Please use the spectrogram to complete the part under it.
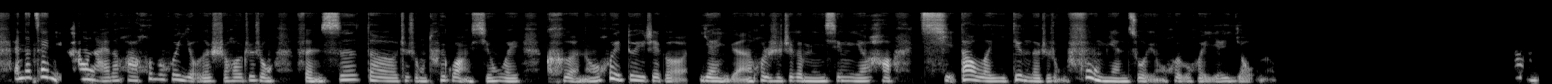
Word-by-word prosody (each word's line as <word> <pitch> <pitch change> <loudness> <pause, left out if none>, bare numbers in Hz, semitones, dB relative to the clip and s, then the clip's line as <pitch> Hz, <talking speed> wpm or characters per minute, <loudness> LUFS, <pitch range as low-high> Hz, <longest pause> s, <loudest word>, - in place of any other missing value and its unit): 哎， - - +2
那 315 - +1
在 350 +2 +3
你 270 - +2 0.2
看 240 -1 +4
来 160 -6 -2
的 180 - -3
话， 185 -1 -2
会 260 - -7
不 230 -2 -5
会 225 -3 -1
有 160 -4 -4
的 150 +1 -1
时 155 - -1
候 165 +1 -3
这 190 +4 -4
种 160 -4 -2 0.2
粉 150 -3 -1
丝 210 +7 +6
的 165 -6 -1
这 170 - -7
种 150 -3 -4
推 185 +5 -5
广 165 -4 0
行 150 +3 +1
为， 145 -2 -1 0.2
可 160 -3 -2
能 150 - -2
会 260 +4 +1
对 200 -3 0
这 165 0 -2
个 145 -1 -4
演 160 -5 +1
员 - - -1
或 165 +5 -4
者 - - -1
是 155 0 -2
这 170 - -3
个 165 -1 -2
明 150 -1 +1
星 165 +2 +2
也 150 0 0
好， 155 - -1 0.3
起 - - +8
到 215 0 +6
了 155 -5 +1
一 145 0 -2
定 190 +2 -2
的 145 -1 0
这 145 - -6
种 160 +7 -9
负 310 - +1
面 145 -4 +1
作 140 +2 +1
用， - - -7
会 - - -7
不 - - -6
会 75 - -6
也 105 - -5
有 145 - -5
呢？ 205 +4 -16 2.4
嗯。 295 -12 -6
160 Hz, 240 characters per minute, -22 LUFS, 150-190 Hz, 2.4 s, 起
